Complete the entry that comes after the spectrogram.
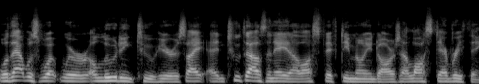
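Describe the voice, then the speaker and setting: In a dry, close sound with no echo, a man with an American accent speaks at a very fast pace. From Denver, Colorado, US (born Netherlands). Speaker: real estate investor. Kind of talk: interview. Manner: animated.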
